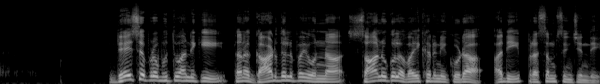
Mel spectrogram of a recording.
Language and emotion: Telugu, neutral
